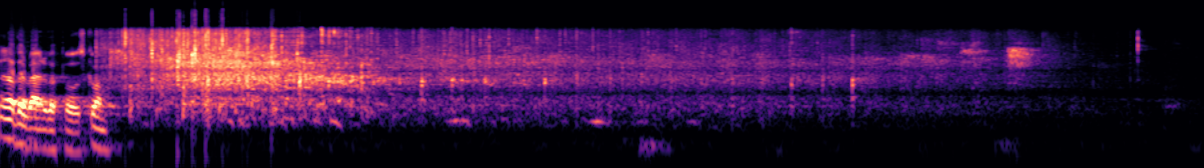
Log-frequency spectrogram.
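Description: A crowd applauds and slowly dies away.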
